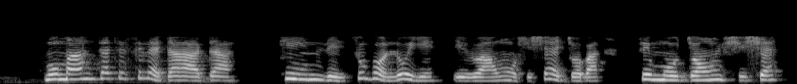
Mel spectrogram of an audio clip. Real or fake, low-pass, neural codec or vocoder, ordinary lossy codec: fake; 3.6 kHz; codec, 16 kHz in and 24 kHz out, 2.2 kbps, FireRedTTS-2 codec; none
